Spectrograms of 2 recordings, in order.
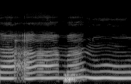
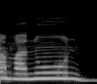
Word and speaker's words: آمنوا: لفي خسر إلا الذين آمنوا وعملوا الصالحات وتواصوا بالحق وتواصوا بالصبر إلا الذين إلا الذين آمنوا آمنوا. وعملوا Don't say الصالحات. آمنون. Do not pronounce the letter noon at the end.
